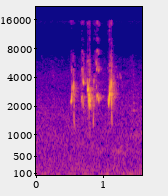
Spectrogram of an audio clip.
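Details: Wild bulbul song meant to prompt silent wild bulbuls into singing: one short burst of four or five bright, chirpy notes in quick succession, the last the loudest, over a quiet low background hum.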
